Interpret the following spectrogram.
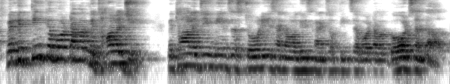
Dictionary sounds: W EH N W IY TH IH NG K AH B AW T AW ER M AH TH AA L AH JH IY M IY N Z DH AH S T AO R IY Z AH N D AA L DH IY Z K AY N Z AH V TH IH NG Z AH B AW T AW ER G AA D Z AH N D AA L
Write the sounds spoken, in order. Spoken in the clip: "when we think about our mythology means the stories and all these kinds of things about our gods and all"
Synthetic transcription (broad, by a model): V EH N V IY T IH NG K AH B AW T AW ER M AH T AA L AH JH IY M IY N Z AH S T AO R IY Z AH N D AA L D IY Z K AY N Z AH V T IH NG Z AH B AW T AW ER G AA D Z AH N D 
